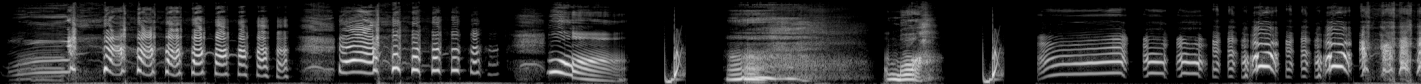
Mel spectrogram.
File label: Mandarin China Character Voices Game; Say No More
